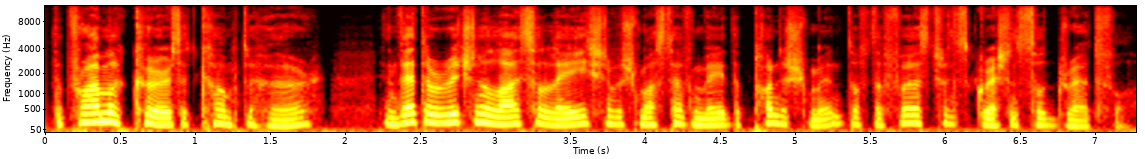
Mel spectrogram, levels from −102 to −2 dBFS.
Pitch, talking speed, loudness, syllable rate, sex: 150 Hz, 190 wpm, -20 LUFS, 5.4 syllables/s, male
